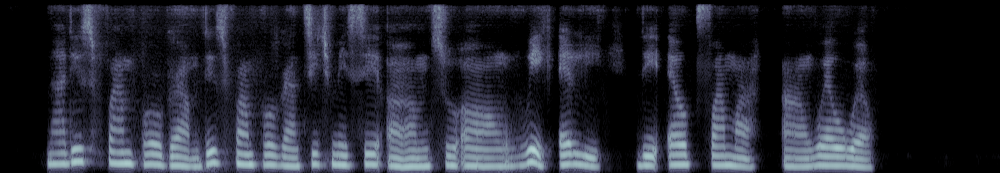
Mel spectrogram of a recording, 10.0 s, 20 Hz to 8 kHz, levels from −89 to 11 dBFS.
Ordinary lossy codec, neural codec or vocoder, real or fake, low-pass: MP3, 64 kbps; codec, 24 kHz, 0.9 kbps, DualCodec; fake; 7.2 kHz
